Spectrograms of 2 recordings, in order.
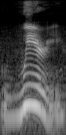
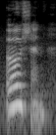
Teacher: in the two syllables the first one is stressed and the second one is unstressed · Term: stressed unstressed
